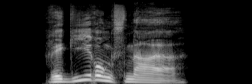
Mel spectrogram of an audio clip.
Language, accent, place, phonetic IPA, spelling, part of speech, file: German, Germany, Berlin, [ʁeˈɡiːʁʊŋsˌnaːɐ], regierungsnaher, adjective, De-regierungsnaher.ogg
- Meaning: inflection of regierungsnah: 1. strong/mixed nominative masculine singular 2. strong genitive/dative feminine singular 3. strong genitive plural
